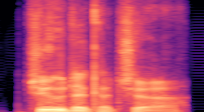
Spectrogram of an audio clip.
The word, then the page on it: Judicature: British English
